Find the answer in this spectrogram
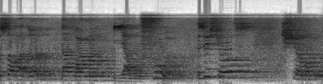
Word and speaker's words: Yahushua: Shin e Ain, da qual a pronúncia é Yahushua. A pronúncia, a expressão vocálica, quando se lê esse nome, é Yahushua.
